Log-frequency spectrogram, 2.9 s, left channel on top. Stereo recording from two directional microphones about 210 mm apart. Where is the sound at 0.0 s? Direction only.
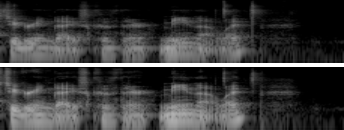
55° right (ahead or behind).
